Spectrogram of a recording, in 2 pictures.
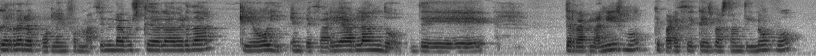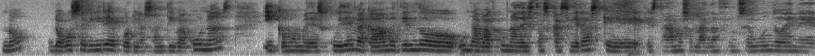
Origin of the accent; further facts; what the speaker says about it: Madrid, Community of Madrid, Spain; yo estoy en Carabanchel ahora mismo y vengo de Lavapiés, de un barrio que era tradicionalmente activista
